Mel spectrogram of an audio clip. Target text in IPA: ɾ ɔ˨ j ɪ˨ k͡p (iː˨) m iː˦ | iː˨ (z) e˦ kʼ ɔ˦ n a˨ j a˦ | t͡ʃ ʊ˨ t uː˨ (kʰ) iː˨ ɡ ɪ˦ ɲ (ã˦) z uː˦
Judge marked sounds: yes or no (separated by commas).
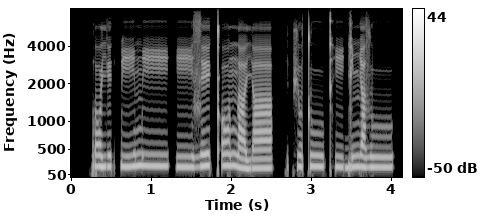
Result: no, yes, yes, no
